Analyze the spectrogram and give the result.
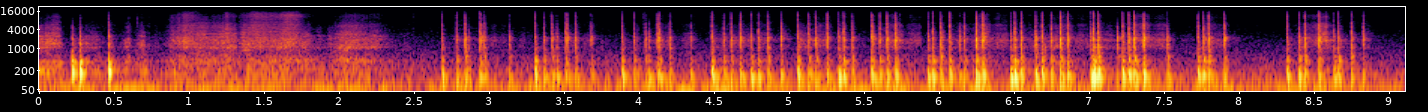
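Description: An empty white plastic ice cream pail, held upside down by its sides, is tapped quickly with fingertips and nails on its hollow side walls. After a brief stretch of soft airy hiss, the taps come in dense, dry, hollow bursts with a low body and a light clicky top, each dying away almost instantly.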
